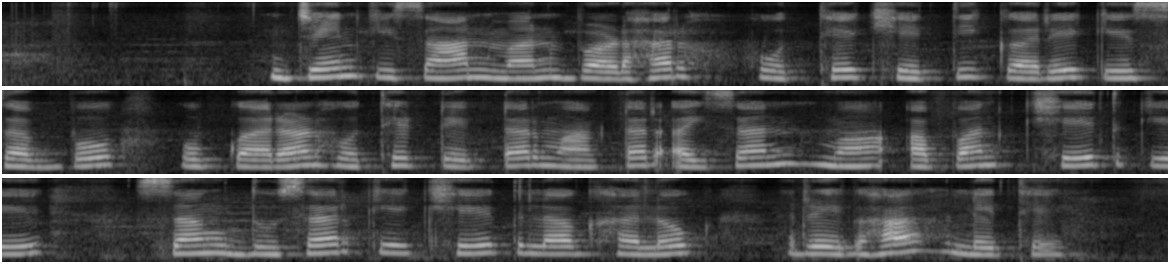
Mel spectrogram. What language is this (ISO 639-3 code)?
hne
